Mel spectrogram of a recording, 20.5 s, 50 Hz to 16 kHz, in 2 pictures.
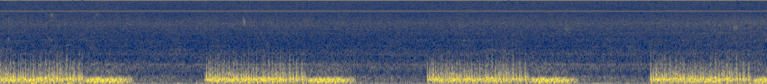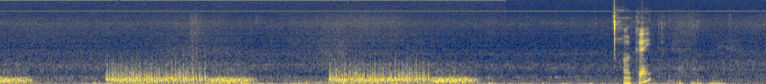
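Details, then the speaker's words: Coarse (subcrepitant) crackles in a teaching recording: low bubbling, breathing about 20/min, a trail of bubbles at end-expiration from air through secretion-filled small bronchioles, as in bronchiolitis or infection. "pero les decía que pongan la atención durante la espiración al final de la expiración se escucha como una estela como una colita de burbujas"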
